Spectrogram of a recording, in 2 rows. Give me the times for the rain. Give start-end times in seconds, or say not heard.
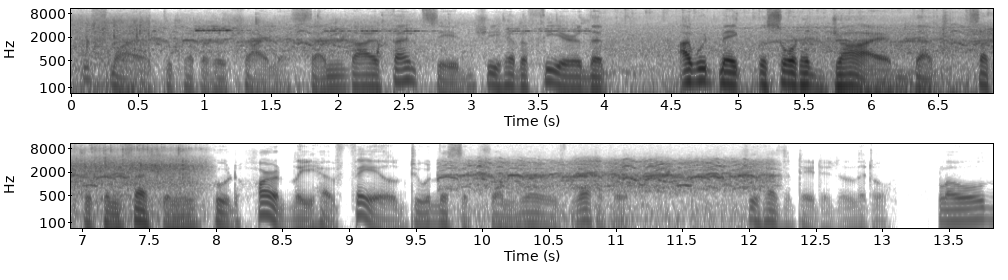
0.0-8.0.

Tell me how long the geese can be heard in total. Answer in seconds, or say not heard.
7 s.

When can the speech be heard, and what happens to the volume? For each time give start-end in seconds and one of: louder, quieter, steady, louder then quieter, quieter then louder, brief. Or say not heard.
0.0-11.2 louder then quieter
11.9-13.7 brief.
